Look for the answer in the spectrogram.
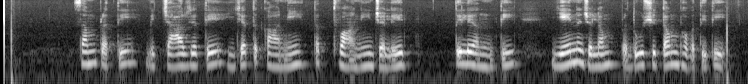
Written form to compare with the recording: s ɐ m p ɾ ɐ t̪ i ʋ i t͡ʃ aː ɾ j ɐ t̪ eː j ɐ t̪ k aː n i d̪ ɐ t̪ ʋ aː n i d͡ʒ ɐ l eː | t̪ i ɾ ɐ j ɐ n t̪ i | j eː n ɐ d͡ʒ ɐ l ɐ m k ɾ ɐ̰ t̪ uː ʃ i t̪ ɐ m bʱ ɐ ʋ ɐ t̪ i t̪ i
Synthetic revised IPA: s ɐ m p ɾ ɐ t̪ i ʋ i t͡ʃ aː ɾ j ɐ t̪ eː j ɐ t̪ k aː n i t̪ ɐ t̪ ʋ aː n i d͡ʒ ɐ l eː | t̪ i l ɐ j ɐ n t̪ i | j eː n ɐ d͡ʒ ɐ l ɐ m p ɾ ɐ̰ d̪ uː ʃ i t̪ ɐ m bʱ ɐ ʋ ɐ t̪ i t̪ i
